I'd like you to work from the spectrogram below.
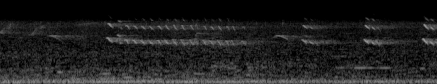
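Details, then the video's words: White-throated kingfisher perched on a signal tower in an Indian city gives a loud, shrill, pulsed trill of about a second, then three shorter bursts, over a low background rumble. "White throated Kingfisher bird | Kingfisher bird sound"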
